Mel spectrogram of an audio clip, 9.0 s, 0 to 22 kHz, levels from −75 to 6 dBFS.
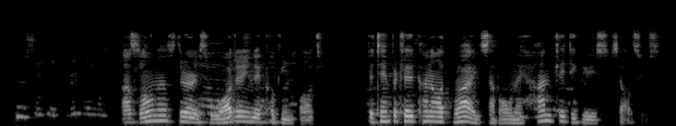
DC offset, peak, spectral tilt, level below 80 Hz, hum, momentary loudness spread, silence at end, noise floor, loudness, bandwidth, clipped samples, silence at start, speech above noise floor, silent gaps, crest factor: under 0.1%; -8 dBFS; -4.5 dB/octave; -68 dBFS; none; 17 LU; 0.25 s; -77 dBFS; -28 LUFS; 8.2 kHz; under 0.1%; 0.2 s; 48 dB; none; 22 dB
